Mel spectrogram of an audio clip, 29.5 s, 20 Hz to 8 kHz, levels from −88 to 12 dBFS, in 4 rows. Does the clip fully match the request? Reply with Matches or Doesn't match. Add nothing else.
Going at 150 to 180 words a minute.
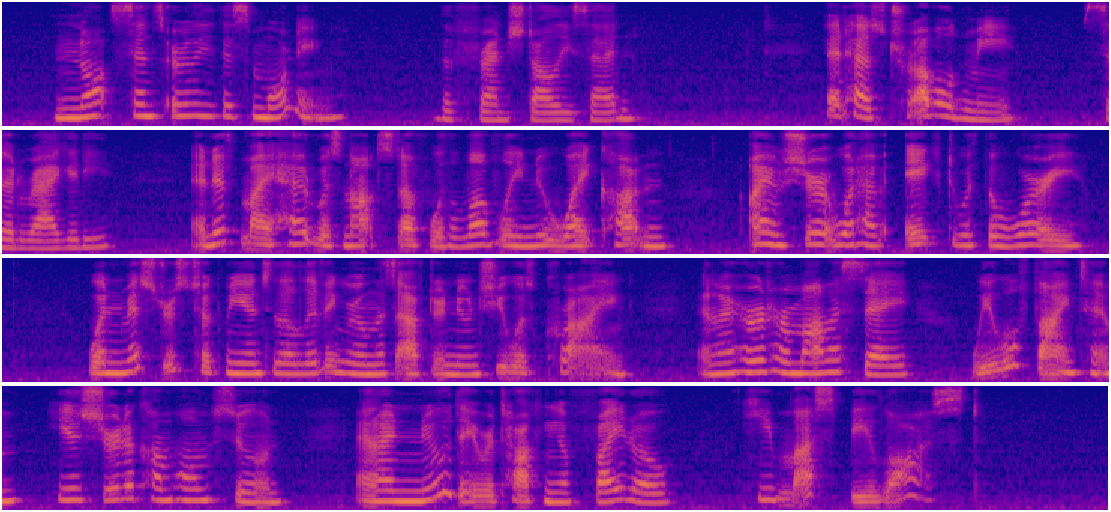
Matches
